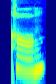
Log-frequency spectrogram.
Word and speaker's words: ของ: ดิฉันอยากไปซื้อของค่ะของของ The word for thing or something is pronounced with a rising tone.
